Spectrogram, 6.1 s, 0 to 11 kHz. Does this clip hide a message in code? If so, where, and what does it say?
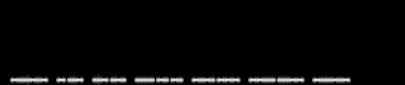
Yes: Morse code from 0.2 to 5.2 s, heard as a keyed tone, about 49 wpm, 700 Hz. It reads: <BK> TU UR 5NN CO 73 <BK>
